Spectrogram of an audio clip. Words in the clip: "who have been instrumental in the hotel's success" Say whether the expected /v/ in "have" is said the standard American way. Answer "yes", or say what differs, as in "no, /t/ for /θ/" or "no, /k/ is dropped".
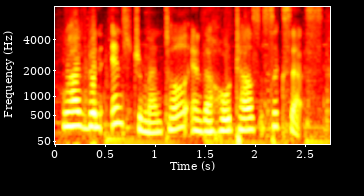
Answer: yes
